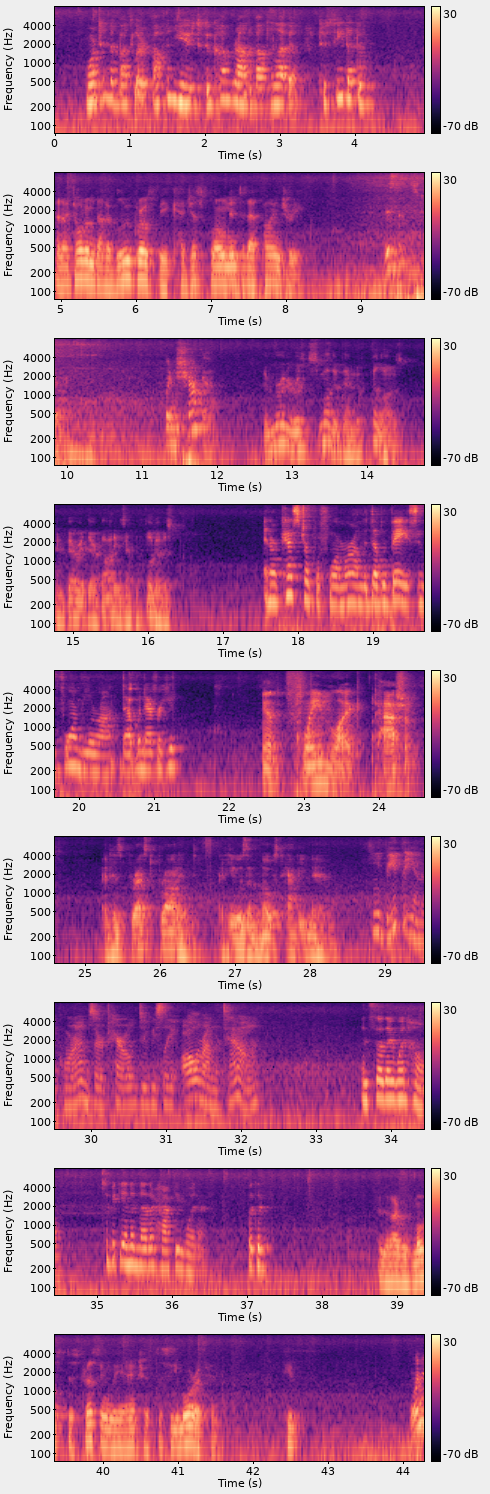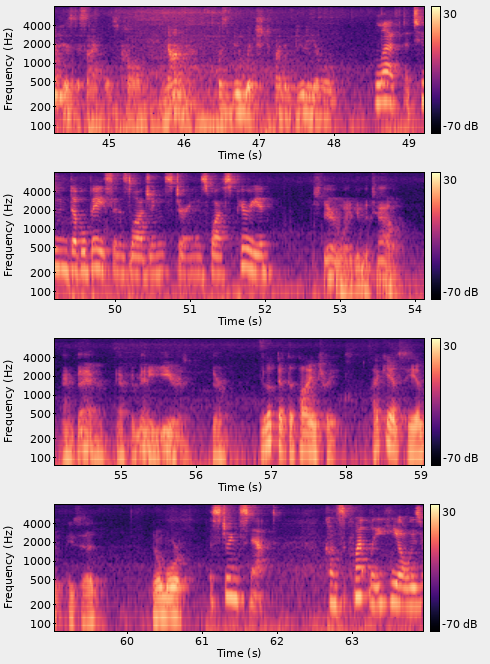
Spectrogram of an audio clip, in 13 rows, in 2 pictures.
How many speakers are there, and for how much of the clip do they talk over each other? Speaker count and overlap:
nine, no overlap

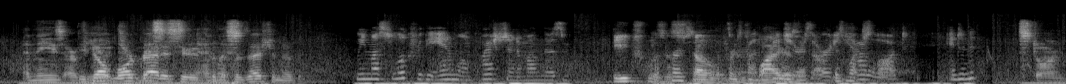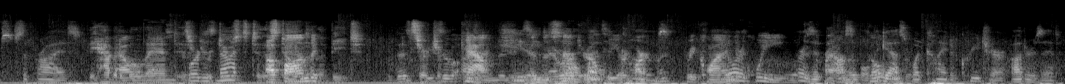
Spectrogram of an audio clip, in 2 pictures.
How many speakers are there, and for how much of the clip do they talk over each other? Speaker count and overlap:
five, about 55%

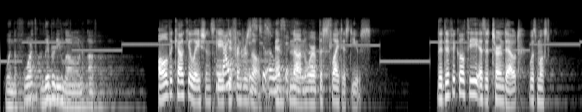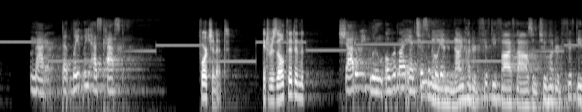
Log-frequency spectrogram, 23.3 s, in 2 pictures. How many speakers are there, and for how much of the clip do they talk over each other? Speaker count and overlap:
three, about 12%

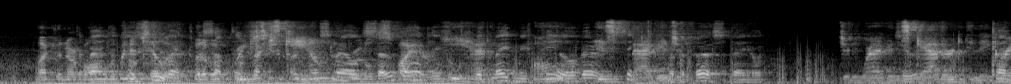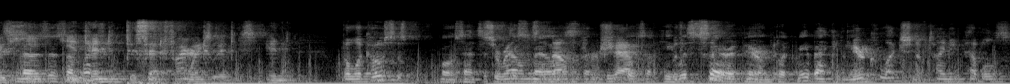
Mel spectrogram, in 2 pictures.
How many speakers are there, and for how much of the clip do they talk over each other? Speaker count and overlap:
three, about 67%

